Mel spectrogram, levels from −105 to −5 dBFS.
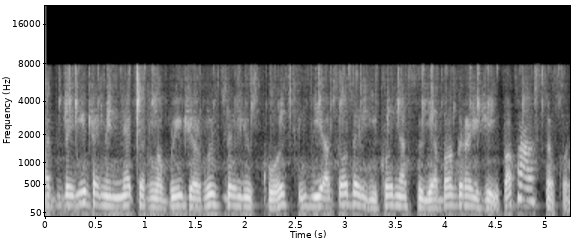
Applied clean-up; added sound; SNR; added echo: neural mask model RNNoise.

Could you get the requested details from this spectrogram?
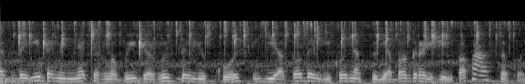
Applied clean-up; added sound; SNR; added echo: none; Sink (filling or washing); 4 dB; none.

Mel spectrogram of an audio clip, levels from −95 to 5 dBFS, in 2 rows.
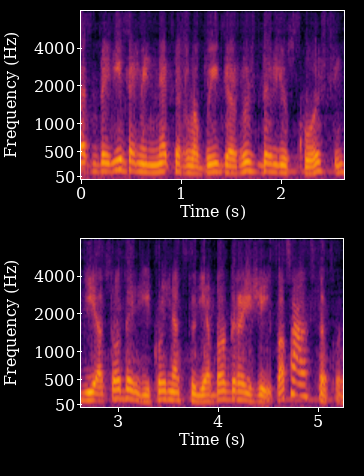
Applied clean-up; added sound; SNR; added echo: neural separator model SepFormer DNS4.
